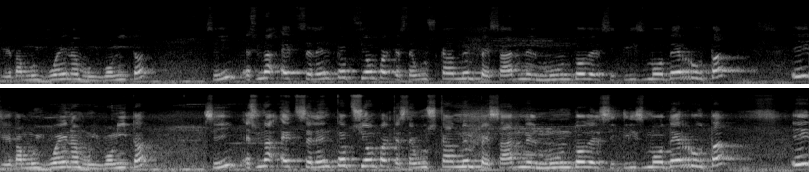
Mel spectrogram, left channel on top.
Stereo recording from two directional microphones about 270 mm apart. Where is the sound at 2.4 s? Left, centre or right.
Centre.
